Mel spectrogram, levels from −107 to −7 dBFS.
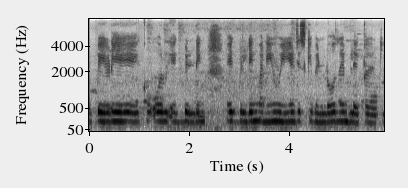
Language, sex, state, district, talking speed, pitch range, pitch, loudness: Hindi, female, Bihar, Darbhanga, 170 wpm, 190-205 Hz, 200 Hz, -16 LUFS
